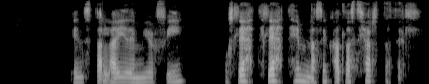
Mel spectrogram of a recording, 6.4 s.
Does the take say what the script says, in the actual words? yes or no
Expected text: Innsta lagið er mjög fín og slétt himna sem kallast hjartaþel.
no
